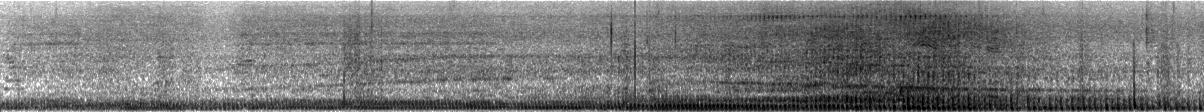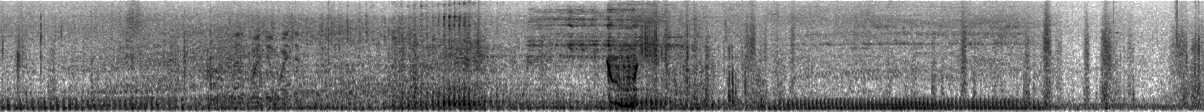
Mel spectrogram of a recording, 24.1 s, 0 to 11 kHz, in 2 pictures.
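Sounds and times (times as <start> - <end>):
vehicle engine passing by: 0.0 - 24.0.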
